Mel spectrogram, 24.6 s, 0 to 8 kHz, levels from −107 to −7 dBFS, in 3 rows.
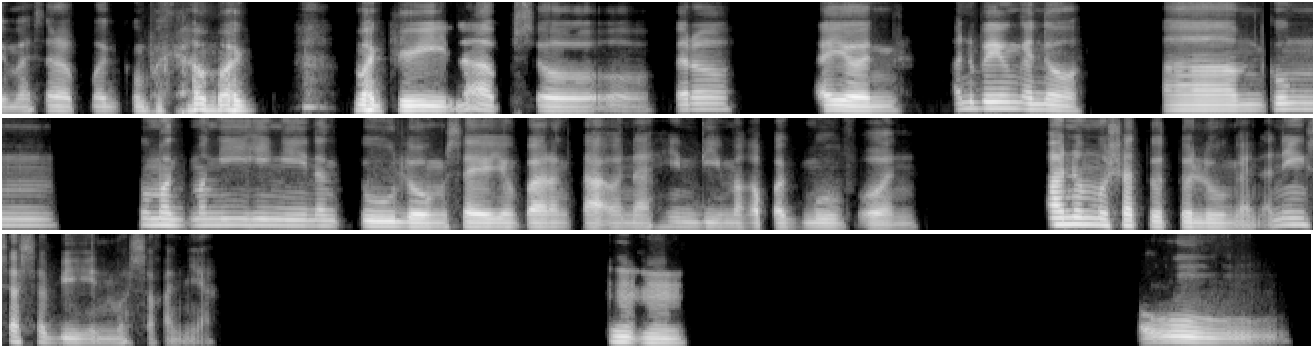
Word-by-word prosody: masarap 110 Hz, +3 st, -5 dB
mag 110 Hz, -2 st, -6 dB
kumbaga 115 Hz, +6 st, -1 dB
mag 130 Hz, 0 st, +5 dB, 0.6 s
mag-relapse. 125 Hz, -1 st, +3 dB
So 115 Hz, -, +1 dB, 0.3 s
oo, -, -, -10 dB, 0.3 s
pero 155 Hz, +1 st, -3 dB, 0.5 s
ayon, 120 Hz, -3 st, +6 dB, 0.4 s
ano 165 Hz, -, -4 dB
ba 175 Hz, +1 st, +2 dB
yung 170 Hz, -1 st, +2 dB
ano, 130 Hz, -7 st, +1 dB, 0.5 s
um, 130 Hz, +1 st, +1 dB
kung 155 Hz, +4 st, -1 dB, 0.9 s
kung 160 Hz, 0 st, -2 dB
mag 155 Hz, -1 st, +1 dB
manghihingi 155 Hz, -2 st, -3 dB
ng 140 Hz, -1 st, -5 dB
tulong 120 Hz, -5 st, +3 dB
sa'yo 110 Hz, 0 st, +3 dB
yung 110 Hz, -, -10 dB
parang 110 Hz, -1 st, 0 dB
tao 105 Hz, 0 st, -3 dB
na 105 Hz, -1 st, -8 dB
hindi 110 Hz, -1 st, -10 dB
makapag-move 105 Hz, -1 st, -6 dB
on. 95 Hz, +2 st, -5 dB, 0.8 s
Pa'no 175 Hz, +1 st, +7 dB
mo 170 Hz, -, +2 dB
siya 145 Hz, -2 st, +2 dB
tutulungan? 110 Hz, -5 st, -4 dB
Ano 145 Hz, -, -10 dB
yung 170 Hz, +1 st, -4 dB
sasabihin 115 Hz, -7 st, -7 dB
mo 110 Hz, -, -13 dB
sa -, -, -18 dB
kanya? -, -, -20 dB, 2.5 s
Mm. 120 Hz, -5 st, 0 dB, 2.9 s
Oh. 125 Hz, -5 st, -1 dB
125 Hz, 100 wpm, -23 LUFS, 110-145 Hz, 2.9 s, Pa'no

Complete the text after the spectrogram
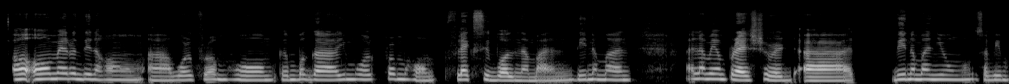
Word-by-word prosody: Oo, 245 Hz, +1 st, +6 dB
meron 255 Hz, -1 st, +1 dB
din 235 Hz, -, 0 dB
akong, 210 Hz, 0 st, -3 dB
ah, 190 Hz, -1 st, -1 dB
work 200 Hz, +1 st, -3 dB
from 220 Hz, -1 st, -2 dB
home, 200 Hz, -2 st, +1 dB
kumbaga 215 Hz, -1 st, 0 dB
yung 230 Hz, 0 st, -1 dB
work 225 Hz, 0 st, -3 dB
from 240 Hz, -1 st, -1 dB
home 185 Hz, -3 st, -4 dB
flexible 215 Hz, -4 st, 0 dB
naman, 185 Hz, +2 st, -3 dB
di 215 Hz, +1 st, -1 dB
naman 215 Hz, -2 st, -1 dB, 0.6 s
alam 260 Hz, 0 st, 0 dB
mo -, -, +3 dB
yung 235 Hz, -, 0 dB
pressured 195 Hz, -2 st, +2 dB
at 175 Hz, 0 st, +4 dB, 0.4 s
di 225 Hz, +2 st, -1 dB
naman 235 Hz, -1 st, +2 dB
yung 220 Hz, +1 st, -2 dB
sabihin 210 Hz, -1 st, -4 dB
215 Hz, 155 wpm, -24 LUFS, 195-230 Hz, 0.6 s, Oo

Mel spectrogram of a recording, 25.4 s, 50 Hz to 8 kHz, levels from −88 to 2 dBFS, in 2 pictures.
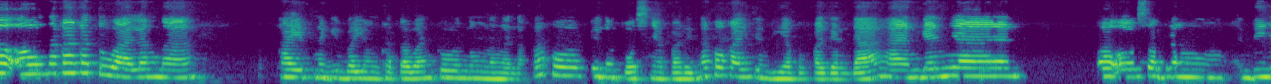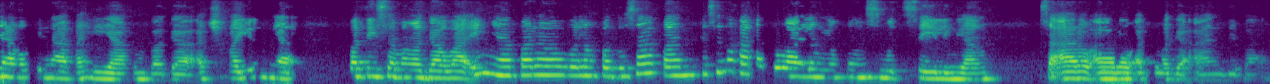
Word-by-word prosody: Oo, 335 Hz, -2 st, +7 dB, 0.2 s
nakakatuwa 330 Hz, -6 st, +3 dB
lang 235 Hz, 0 st, 0 dB
na 220 Hz, -1 st, 0 dB, 1.1 s
kahit 225 Hz, -1 st, +1 dB
nag-iba 205 Hz, -2 st, -2 dB
yung 190 Hz, -1 st, -2 dB
katawan 190 Hz, +1 st, 0 dB
ko 215 Hz, -, -2 dB, 0.2 s
nung 195 Hz, -1 st, -3 dB
nanganak 170 Hz, -2 st, 0 dB
ako 290 Hz, -1 st, -3 dB, 0.3 s
pino-post 215 Hz, -6 st, -1 dB
niya 190 Hz, -2 st, -3 dB
pa 180 Hz, -, +1 dB
rin 175 Hz, 0 st, +1 dB
ako 255 Hz, +2 st, -2 dB
kahit 230 Hz, 0 st, 0 dB
hindi 185 Hz, -3 st, -1 dB
ako 180 Hz, -1 st, -4 dB
kagandahan, 180 Hz, +6 st, 0 dB
ganyan. 255 Hz, +1 st, +5 dB, 1.0 s
Oo, 240 Hz, -2 st, +4 dB, 0.2 s
sobrang 240 Hz, -1 st, 0 dB, 0.5 s
hindi 210 Hz, +2 st, -1 dB
niya 240 Hz, -, +4 dB
ako 215 Hz, -1 st, -5 dB
kinakahiya 190 Hz, -3 st, -1 dB, 0.2 s
kumbaga, 165 Hz, -3 st, -5 dB, 0.2 s
at 180 Hz, -, -4 dB
saka 195 Hz, +2 st, -7 dB
yun 225 Hz, +1 st, -9 dB
nga, 190 Hz, -2 st, +2 dB, 0.6 s
pati 240 Hz, +1 st, +1 dB
sa 240 Hz, -, +1 dB
mga 220 Hz, -1 st, +1 dB
gawain 205 Hz, -, +1 dB
niya 280 Hz, -3 st, +5 dB
para 280 Hz, +1 st, +4 dB, 0.3 s
walang 270 Hz, 0 st, 0 dB
pag-usapan 275 Hz, +3 st, 0 dB, 0.2 s
kasi 315 Hz, +4 st, -5 dB
nakakatuwa 295 Hz, -10 st, 0 dB, 0.2 s
lang 230 Hz, -, 0 dB
yung 220 Hz, 0 st, -10 dB
kung 220 Hz, -1 st, -2 dB
smooth 210 Hz, -2 st, -4 dB
sailing 185 Hz, -3 st, 0 dB
lang 170 Hz, 0 st, -3 dB, 0.5 s
sa -, -, -3 dB, 0.2 s
araw-araw 180 Hz, -2 st, +4 dB
at -, -, -8 dB
magaan, 155 Hz, -3 st, -9 dB
'di 155 Hz, -1 st, -15 dB
ba? 150 Hz, 0 st, -21 dB
215 Hz, 130 wpm, -19 LUFS, 185-255 Hz, 1.1 s, Oo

